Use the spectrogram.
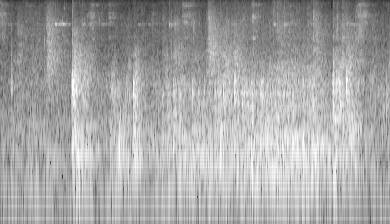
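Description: A train at the Texas Transportation Museum rolls along its rails with a close, rumbling clatter of wheels and a few sharper knocks, steady and fairly loud, with no talk.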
